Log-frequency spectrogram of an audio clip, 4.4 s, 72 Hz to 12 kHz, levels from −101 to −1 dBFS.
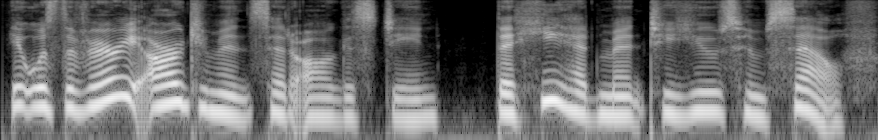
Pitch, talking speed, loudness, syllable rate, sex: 200 Hz, 190 wpm, -18 LUFS, 5.5 syllables/s, female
